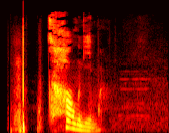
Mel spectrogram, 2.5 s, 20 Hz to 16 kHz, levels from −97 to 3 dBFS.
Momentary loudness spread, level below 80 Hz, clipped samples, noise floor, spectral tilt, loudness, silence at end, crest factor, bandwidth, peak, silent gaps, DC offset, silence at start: 11 LU; -52 dBFS; under 0.1%; -61 dBFS; -4.5 dB/octave; -21 LUFS; 1.05 s; 24 dB; 11.5 kHz; 0 dBFS; none; under 0.1%; 0.2 s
